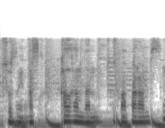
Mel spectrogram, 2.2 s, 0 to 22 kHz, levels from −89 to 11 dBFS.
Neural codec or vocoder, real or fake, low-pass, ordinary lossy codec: none; real; 7.2 kHz; none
